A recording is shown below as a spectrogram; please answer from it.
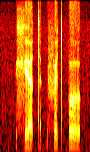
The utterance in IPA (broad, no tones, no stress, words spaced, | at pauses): xʲɐt | føtpʊ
